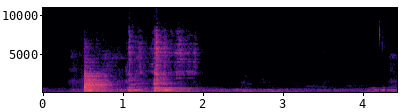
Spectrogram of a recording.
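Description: A lid clatters onto a pot of cooking wheat-flour ladoos, two sharp metallic knocks close together, followed by a quiet room murmur and a faint low hum.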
